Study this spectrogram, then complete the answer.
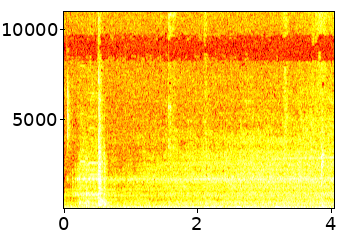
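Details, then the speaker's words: Dell OptiPlex 790 SFF (Core i7-2600, 16 GB) after replacing the broken CPU blower fan that sounded like a saw blade scratching plastic; now a soft, steady low hum with a couple of light clicks, running quietly and normally. "oh that's actually much quieter much quieter that's actually quite nice"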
